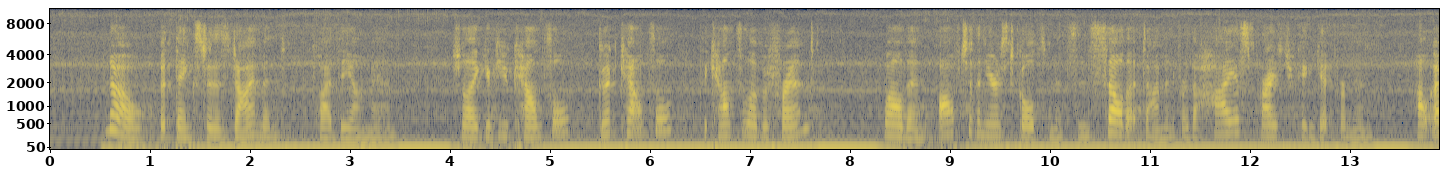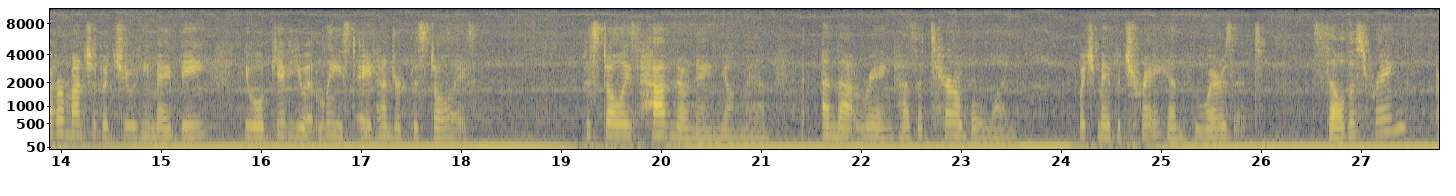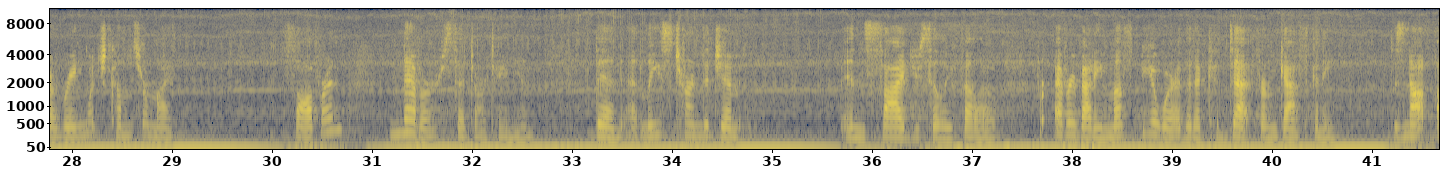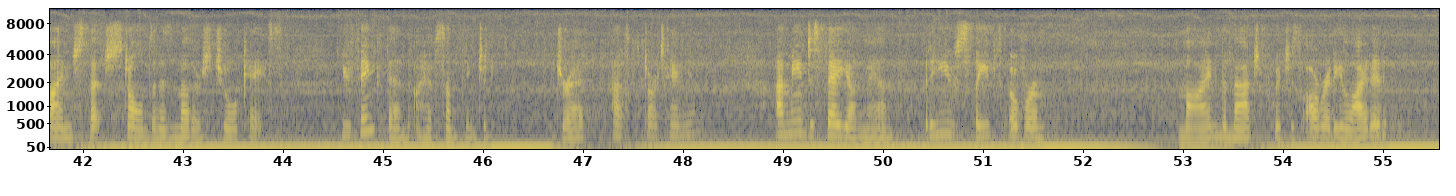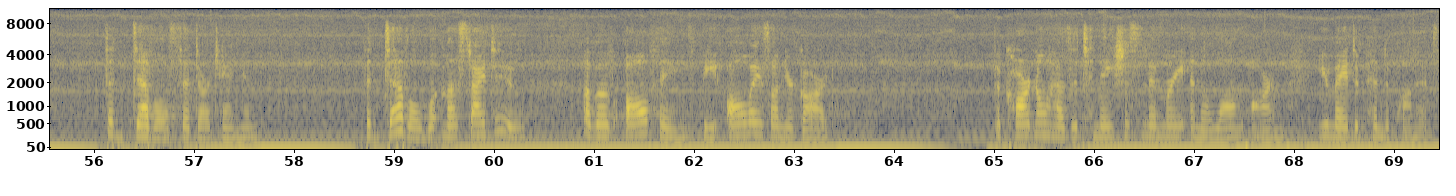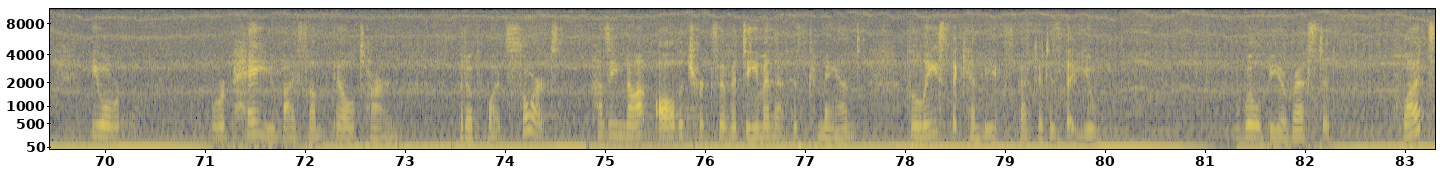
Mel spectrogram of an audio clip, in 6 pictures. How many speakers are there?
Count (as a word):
one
